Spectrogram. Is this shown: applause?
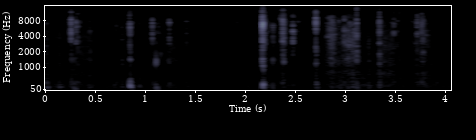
no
